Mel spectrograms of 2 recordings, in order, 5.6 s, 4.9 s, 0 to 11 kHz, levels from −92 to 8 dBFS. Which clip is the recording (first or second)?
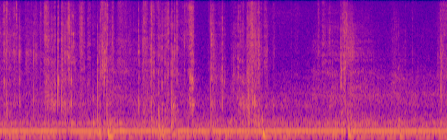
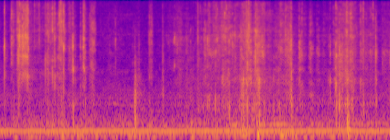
first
